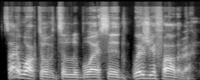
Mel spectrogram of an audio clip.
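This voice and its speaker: A man's voice: medium pitch, lively intonation, fast, dark tone. A man from Haiti who is a guest on a casual panel talk show, blunt, telling stories and acting out his own quotes.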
